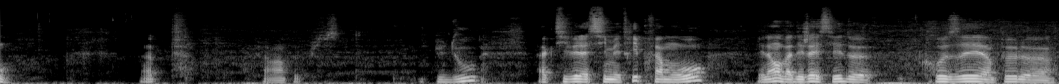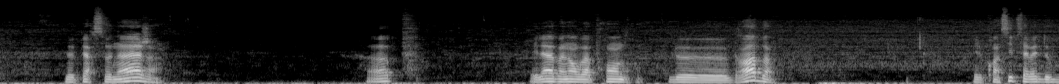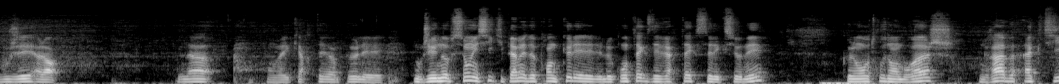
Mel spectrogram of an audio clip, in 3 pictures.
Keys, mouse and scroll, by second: 0.5-4.8 right drag, 6.2-8.2 middle drag, 8.2-11.0 drag, 11.0-12.0 middle drag, 12.0-31.7 ctrl+drag.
